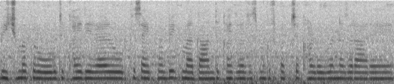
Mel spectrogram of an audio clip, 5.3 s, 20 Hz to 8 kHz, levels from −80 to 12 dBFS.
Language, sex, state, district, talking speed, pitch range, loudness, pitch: Hindi, female, Chhattisgarh, Raigarh, 305 wpm, 225-235 Hz, -14 LUFS, 225 Hz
